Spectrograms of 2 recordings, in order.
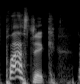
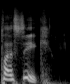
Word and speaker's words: plastic: But it's plastic, not Plastique.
